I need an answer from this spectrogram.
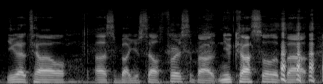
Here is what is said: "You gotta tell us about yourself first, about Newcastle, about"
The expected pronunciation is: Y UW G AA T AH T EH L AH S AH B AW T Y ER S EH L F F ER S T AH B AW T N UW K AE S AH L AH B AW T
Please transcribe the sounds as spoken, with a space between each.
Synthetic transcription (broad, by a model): Y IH G AA T AH T EH L AH S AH B AW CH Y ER S EH L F F ER S T AH B AW T N UW K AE S L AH B AW T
